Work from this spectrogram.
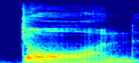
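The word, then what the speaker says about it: Dôn: So if a word has a circumflex, say, above the O, such as the word dawn for the goddess of the earth, it is pronounced similar to the dawning of the sun, dawn. But if it doesn't have a circumflex over the O, it would be don, don.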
